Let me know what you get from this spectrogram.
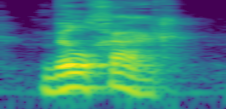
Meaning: Bulgar, Bulgarian (person)
- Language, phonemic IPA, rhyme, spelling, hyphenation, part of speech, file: Dutch, /bʏlˈɣaːr/, -aːr, Bulgaar, Bul‧gaar, noun, Nl-Bulgaar.ogg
